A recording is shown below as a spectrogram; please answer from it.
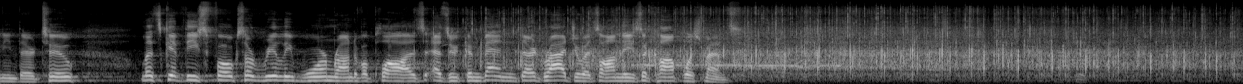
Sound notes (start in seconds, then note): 9.7 applause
